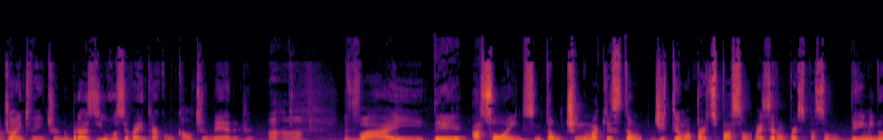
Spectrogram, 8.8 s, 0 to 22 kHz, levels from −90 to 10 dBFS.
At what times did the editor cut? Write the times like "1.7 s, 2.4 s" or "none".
3.5 s, 6.4 s, 7.5 s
